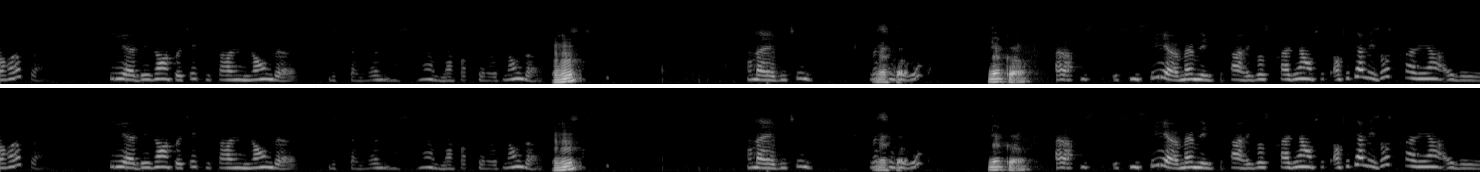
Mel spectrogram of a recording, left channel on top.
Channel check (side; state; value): both; normal; correlation 0.90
